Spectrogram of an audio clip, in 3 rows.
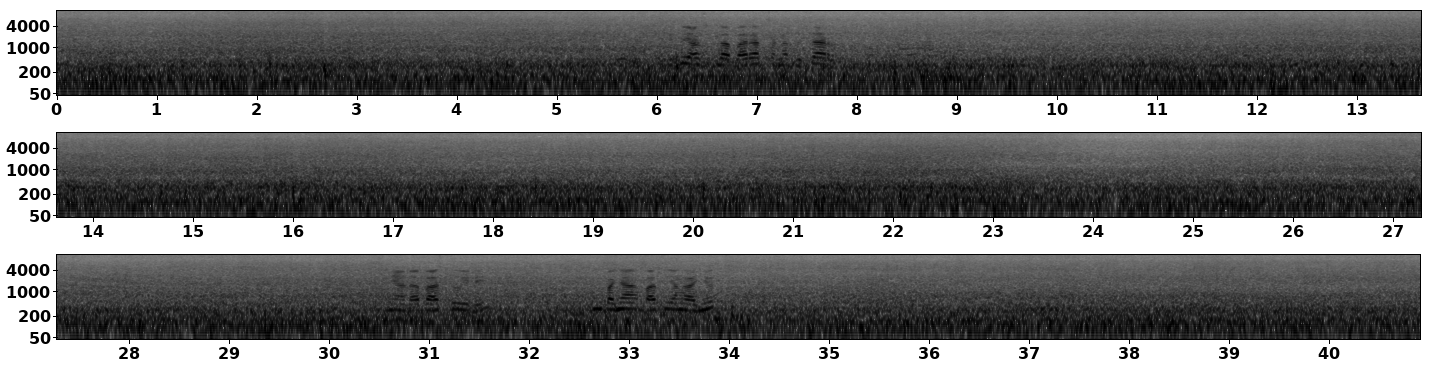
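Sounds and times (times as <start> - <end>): mud flood rushing: 0.0 - 40.9.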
